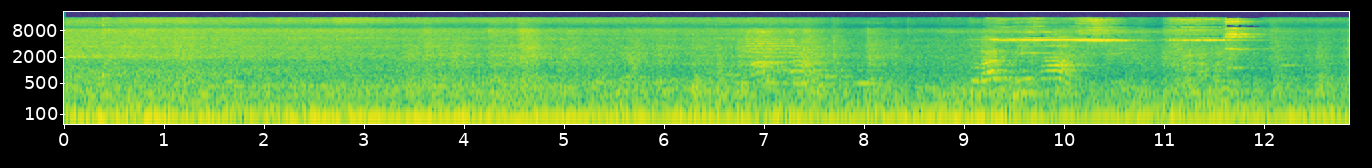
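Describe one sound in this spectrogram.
A train engine rumbles steadily close by.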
